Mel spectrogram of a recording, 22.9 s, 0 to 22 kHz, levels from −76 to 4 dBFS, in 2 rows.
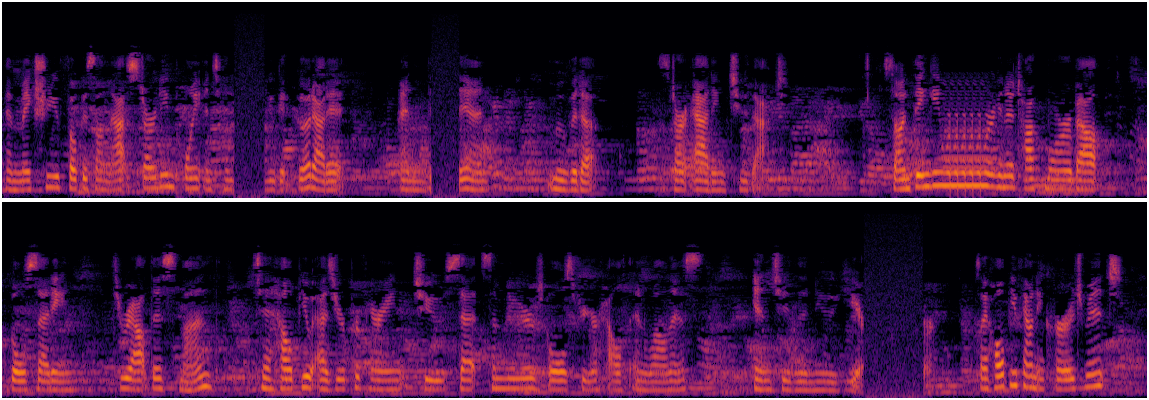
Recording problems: garbled, watery; badly; nothing above 6 kHz
background chatter; noticeable; throughout; 4 voices, 10 dB below the speech
uneven, jittery; strongly; from 0.5 to 22 s
audio freezing; at 2.5 s, at 4.5 s and at 20 s for 0.5 s
audio stuttering; at 9.5 s

